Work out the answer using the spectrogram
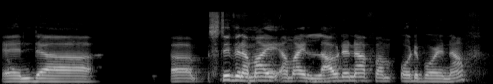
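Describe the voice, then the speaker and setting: A man's voice: a little high, fairly even intonation, moderate pace, a bit bright. A man in his fifties from Uganda, giving a conversational, self-deprecating personal talk to young people as a guest speaker. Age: 50s.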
